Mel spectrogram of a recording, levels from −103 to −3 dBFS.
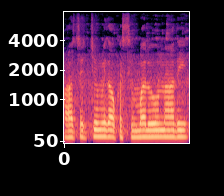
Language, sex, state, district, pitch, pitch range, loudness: Telugu, male, Telangana, Mahabubabad, 150 Hz, 145-150 Hz, -15 LUFS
